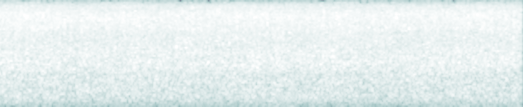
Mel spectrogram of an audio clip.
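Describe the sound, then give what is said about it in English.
A steady, unbroken rush of river water flowing past, a dense hiss and burble that holds the same level throughout with no voices, as someone fishing wades into the middle of the river's main current. “I just walked into the middle of that first main tongue, as well as in this corner of the river, and there is good depth there, so should have had a few front of me.”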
